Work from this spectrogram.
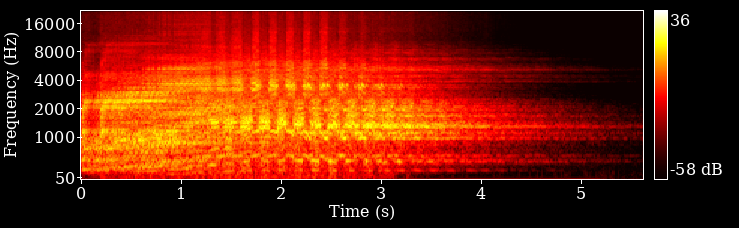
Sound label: Space Drone Attack; Warframe; Grineer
